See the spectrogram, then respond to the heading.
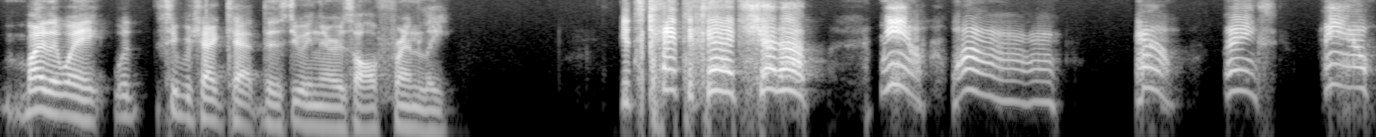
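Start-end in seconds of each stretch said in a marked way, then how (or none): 4.1-9.1 squeaky high cartoon cat. Cat voice argues back.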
